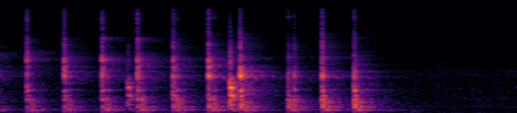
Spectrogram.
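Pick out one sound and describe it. A hammer strikes metal in quick, ringing blows.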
